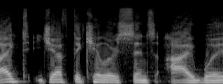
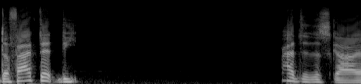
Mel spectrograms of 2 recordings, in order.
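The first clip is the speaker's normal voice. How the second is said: halting, stuttering start, stumbling over words; 4 semitones higher than usual. Speaker telling y'all about a guy's behavior: stuttering. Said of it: "I think that's why I'm stuttering".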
